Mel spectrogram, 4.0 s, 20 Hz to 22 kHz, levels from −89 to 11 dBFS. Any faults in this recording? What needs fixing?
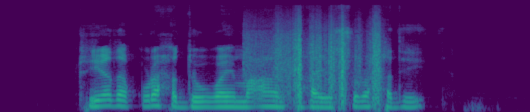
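Throughout the speech, coarse low-bitrate artefacts persist and nothing is present above 18.5 kHz, which likely fits a 40 kbit/s HE-AAC encode later resaved as high-bitrate MP3; low-bitrate audio saved at a high bitrate cannot recover what was discarded. Re-export from the original uncompressed source instead of transcoding.

From 1.81 to 2.89 s, just after "qorraxdu way", dense uneven scratching sits at roughly speech level, likely cable scratch noise from a worn connector being moved. Replace or reseat the cable and keep it still during recording.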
